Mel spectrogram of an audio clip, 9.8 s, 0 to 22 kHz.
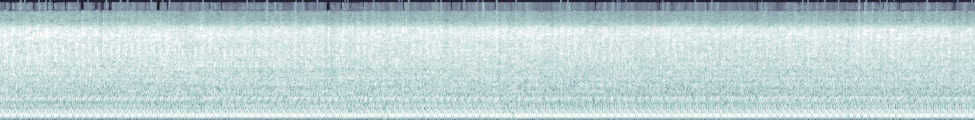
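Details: Freshly rebuilt 454 Chevy big block V8 with new pistons, from a 1973 Chevelle SS 4-speed, on a break-in stand: deep even rumble at steady idle, no knocks or ticks; normal smooth running, fine tuning still pending.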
